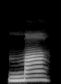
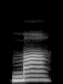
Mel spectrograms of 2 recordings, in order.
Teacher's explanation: This is the first tone. It's high and it's perfectly level. It's like you're holding a single clear musical note.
